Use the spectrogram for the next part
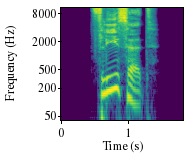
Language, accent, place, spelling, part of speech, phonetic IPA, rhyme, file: German, Germany, Berlin, fließet, verb, [ˈfliːsət], -iːsət, De-fließet.ogg
- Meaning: second-person plural subjunctive I of fließen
